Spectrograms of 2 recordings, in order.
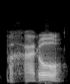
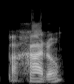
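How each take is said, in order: First: The stress is on the last syllable. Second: The stress is on the middle syllable. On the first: "en la última sílaba" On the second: "en esta A"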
